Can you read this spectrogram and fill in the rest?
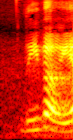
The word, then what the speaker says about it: Levo: What are you inviting in for the, and I don't want to mispronounce this, Levo? – Levo, yeah, Levo? You got it.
